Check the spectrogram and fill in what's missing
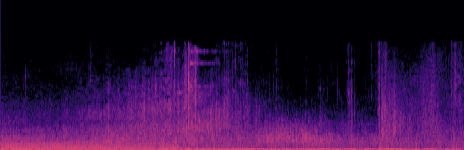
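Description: A fighter plane strafing a target in a WWII video game: a propeller engine drone falls in pitch as it sweeps past, followed by a sharp burst of impact near the end.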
